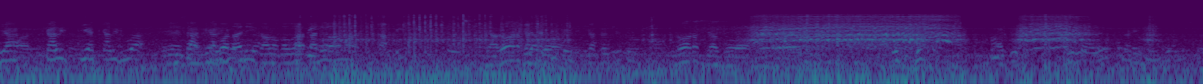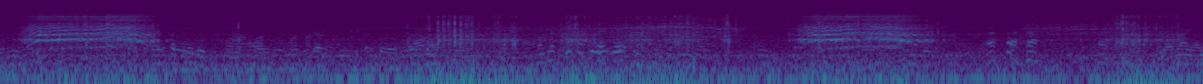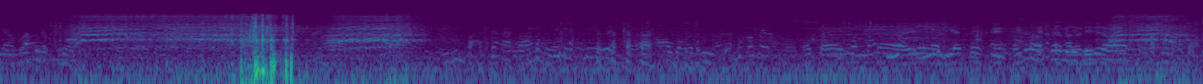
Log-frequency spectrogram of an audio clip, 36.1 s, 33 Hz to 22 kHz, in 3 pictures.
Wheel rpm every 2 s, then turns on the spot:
0, 10, 20, 20, 110, 40, 70, 0, 20, 20, 60, 10, 60, 100, 40, 0, 0, 20.
2-6 16-20 22-24 26-28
